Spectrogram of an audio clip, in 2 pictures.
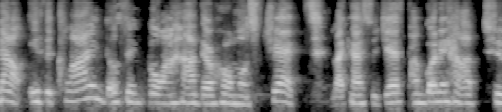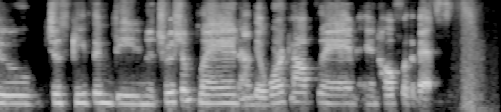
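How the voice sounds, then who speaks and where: Here is a woman with a normal speaking voice at medium pitch. She talks at a moderate pace with fairly even intonation. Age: 60s. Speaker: fitness coach. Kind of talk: podcast interview.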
